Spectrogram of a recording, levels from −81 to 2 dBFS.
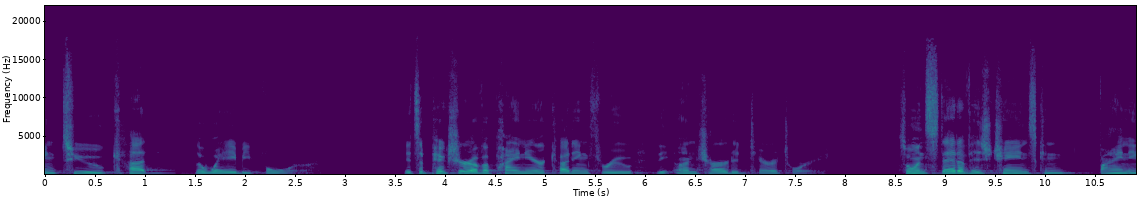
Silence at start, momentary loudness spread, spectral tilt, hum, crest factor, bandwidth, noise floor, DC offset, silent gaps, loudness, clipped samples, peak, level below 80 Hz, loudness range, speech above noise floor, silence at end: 0 s; 14 LU; -4 dB/octave; none; 22 dB; 17.5 kHz; -87 dBFS; under 0.1%; none; -45 LUFS; under 0.1%; -24 dBFS; -90 dBFS; 5 LU; 42 dB; 0 s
